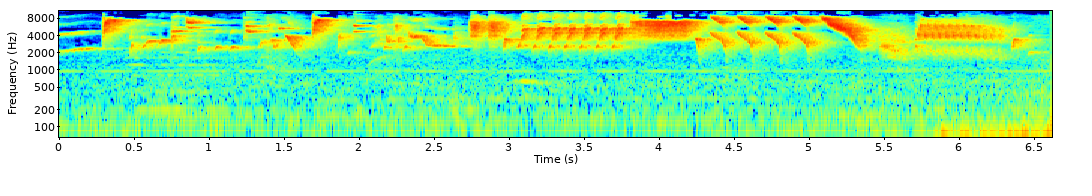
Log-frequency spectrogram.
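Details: European goldfinch of Sicily, in love, delivering a continuous stream of twittering chirps and buzzy rattling trills, rhythmic bursts about once a second; low thump near the end.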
